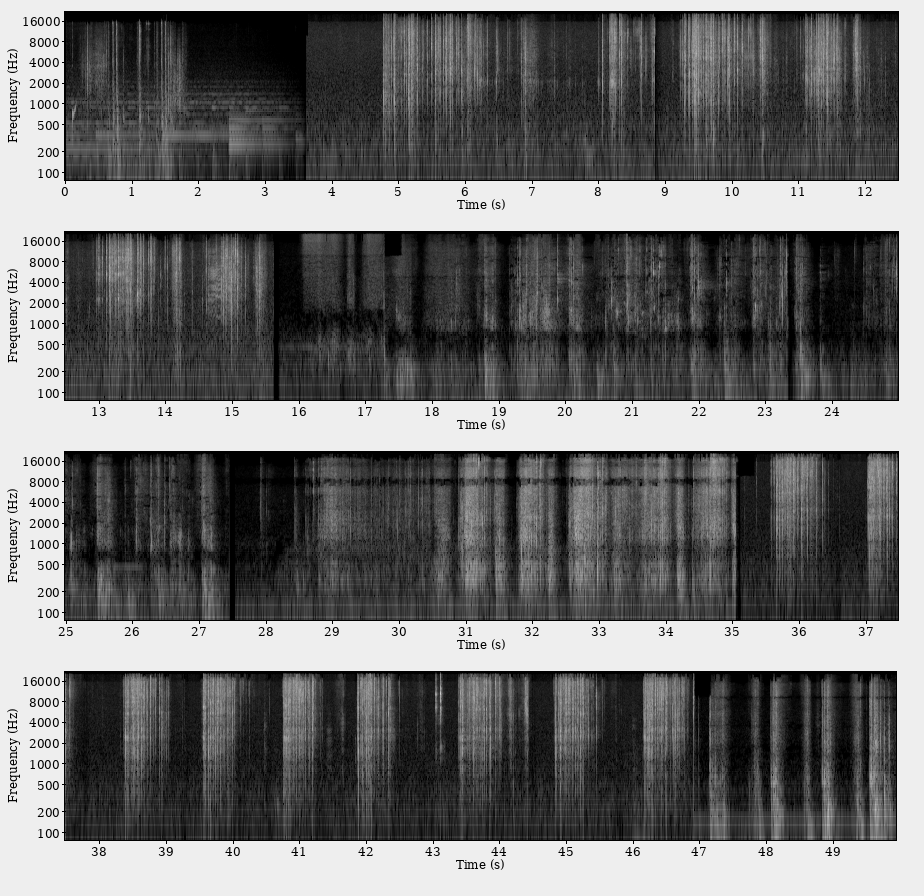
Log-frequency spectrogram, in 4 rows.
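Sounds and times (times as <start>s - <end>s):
slime crackling: 4.8s - 15.6s, 28.6s - 37.7s, 38.3s - 47.0s.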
